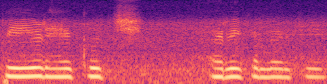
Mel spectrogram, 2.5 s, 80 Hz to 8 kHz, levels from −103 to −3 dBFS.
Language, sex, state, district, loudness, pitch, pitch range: Hindi, female, Maharashtra, Mumbai Suburban, -13 LUFS, 260 Hz, 255-270 Hz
